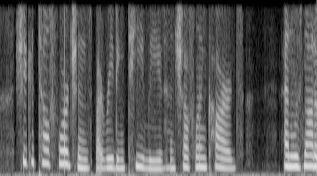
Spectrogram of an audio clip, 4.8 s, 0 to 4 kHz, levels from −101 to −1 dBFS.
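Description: At 0.97 s there is an overlapping-chunks fault. The speech appears to be handled in chunks of about 1 s, and the next chunk starts a little before the previous one finishes. About 13 ms of sound therefore plays twice at the join. It is heard as a quick click or a tiny stutter.

From 2.52 to 2.59 s there is short concealed packet loss. About 40 ms of audio never arrived in time. The receiver bridged the gap by extending the last sound and then blended back into the real signal. The result is a brief smear or wobble, and a short consonant there could be lost.

At 4.01 s the overlapping-chunks fault returns with the same 13 ms repeat and the same small click. Throughout, the call path limits the sound to below 4 kHz, which fits a G.711 A-law link.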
